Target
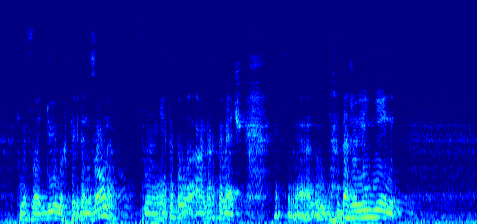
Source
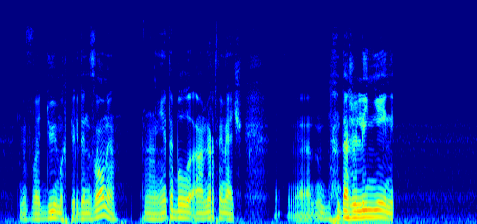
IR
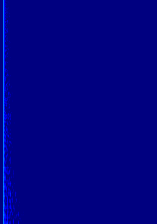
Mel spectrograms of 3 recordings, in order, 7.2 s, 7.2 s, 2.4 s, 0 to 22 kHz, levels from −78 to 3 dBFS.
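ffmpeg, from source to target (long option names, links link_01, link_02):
-filter_complex "[0:a]acompressor=threshold=-40dB:ratio=3,asettb=1/sr,asplit=3[link_01][link_02][link_03];[link_01]atrim=end=1.624[link_04];[link_02]atrim=start=1.62:end=3.29,asetpts=PTS-STARTPTS,afade=type=in:duration=0.004:curve=qsin,afade=type=out:start_time=1.666:duration=0.004:curve=qsin,tremolo=f=190:d=0.857[link_05];[link_03]atrim=start=3.286[link_06];[link_04][link_05]acrossfade=duration=0.004:curve1=hsin:curve2=qsin[link_07];[link_07][link_06]acrossfade=duration=0.004:curve1=qsin:curve2=hsin,flanger=delay=4.2:depth=4.4:regen=-43:speed=1.4:shape=sinusoidal,asoftclip=type=tanh:threshold=-39dB,asplit=2[link_08][link_09];[link_09]adelay=320.7,volume=-19dB,highshelf=frequency=4000:gain=-7.22[link_10];[link_08][link_10]amix=inputs=2:normalize=0[link_11];[1:a]atrim=start_sample=2205,afade=type=out:start_time=0.21:duration=0.01,atrim=end_sample=9702[link_12];[link_11][link_12]afir=irnorm=-1:irlink=0,volume=12.5dB"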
